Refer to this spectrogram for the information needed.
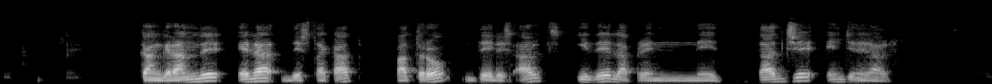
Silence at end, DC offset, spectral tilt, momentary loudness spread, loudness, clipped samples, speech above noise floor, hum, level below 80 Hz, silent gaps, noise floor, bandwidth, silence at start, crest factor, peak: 1 s; under 0.1%; -6 dB/octave; 12 LU; -21 LUFS; under 0.1%; 41 dB; none; -68 dBFS; 3.81-3.91 s, 5.71-5.76 s, 7.30-7.36 s, 7.51-7.57 s; -61 dBFS; 7.8 kHz; 1.4 s; 20 dB; -2 dBFS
